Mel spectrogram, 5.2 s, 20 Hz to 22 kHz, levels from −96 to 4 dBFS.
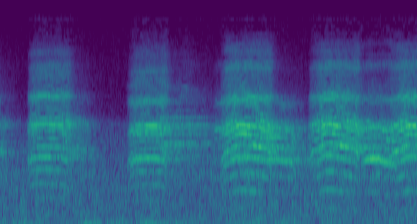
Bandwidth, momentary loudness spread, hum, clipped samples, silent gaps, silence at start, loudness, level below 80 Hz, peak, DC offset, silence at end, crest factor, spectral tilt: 16 kHz; 16 LU; none; under 0.1%; none; 0 s; -31 LUFS; -60 dBFS; -18 dBFS; under 0.1%; 0 s; 16 dB; -0.5 dB/octave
